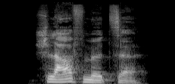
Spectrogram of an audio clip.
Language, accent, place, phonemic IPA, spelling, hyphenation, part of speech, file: German, Germany, Berlin, /ˈʃlaːfˌmʏtsə/, Schlafmütze, Schlaf‧müt‧ze, noun, De-Schlafmütze.ogg
- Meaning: 1. nightcap 2. slowcoach, sleepyhead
